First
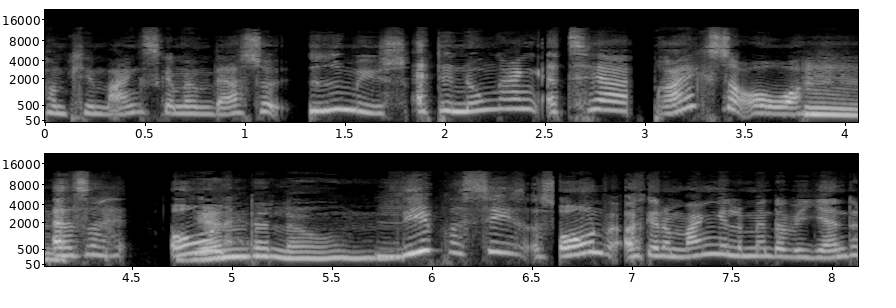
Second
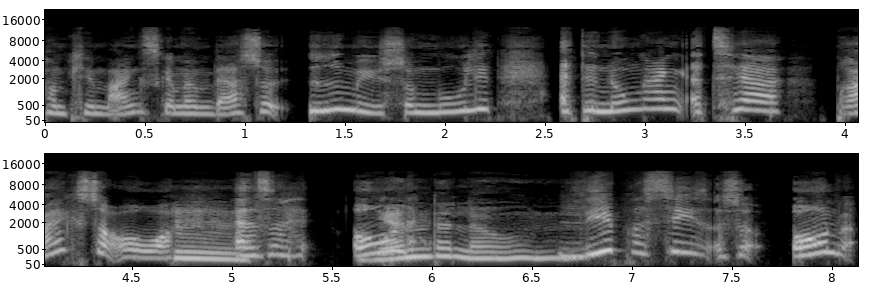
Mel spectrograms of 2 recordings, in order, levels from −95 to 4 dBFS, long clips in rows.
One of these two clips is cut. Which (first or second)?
first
